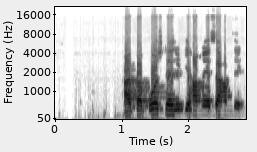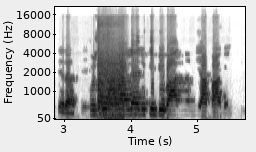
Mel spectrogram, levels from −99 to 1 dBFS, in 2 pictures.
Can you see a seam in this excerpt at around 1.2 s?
no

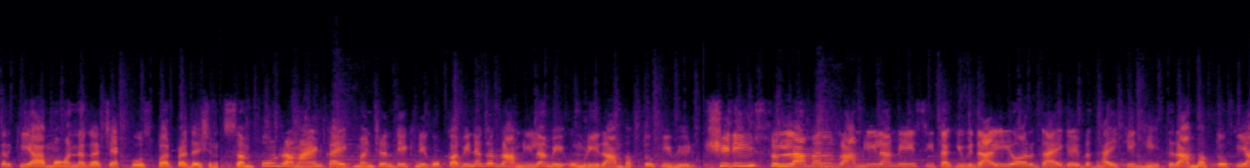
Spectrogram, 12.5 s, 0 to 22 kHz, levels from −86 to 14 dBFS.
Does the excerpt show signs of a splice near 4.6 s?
no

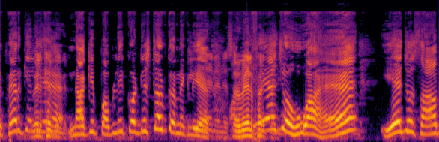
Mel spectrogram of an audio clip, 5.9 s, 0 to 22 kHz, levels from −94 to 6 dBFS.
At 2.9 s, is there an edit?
no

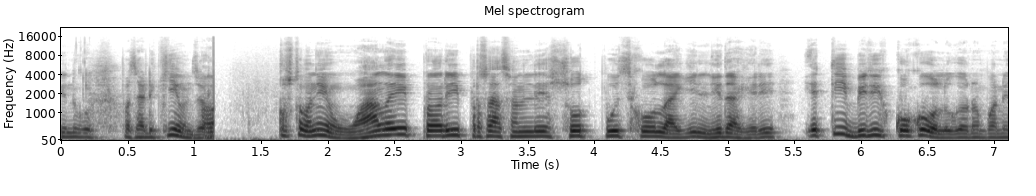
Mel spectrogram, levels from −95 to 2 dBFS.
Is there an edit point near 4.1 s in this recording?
no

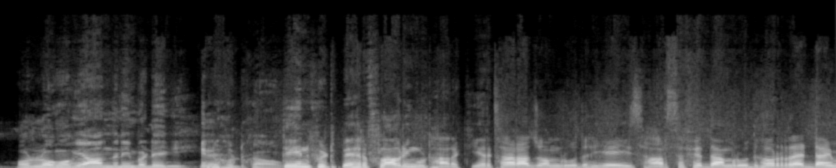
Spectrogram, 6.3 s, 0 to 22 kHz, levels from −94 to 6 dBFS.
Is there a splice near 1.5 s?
yes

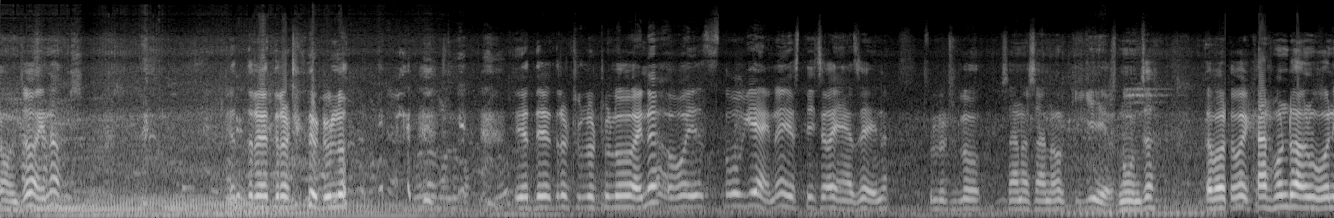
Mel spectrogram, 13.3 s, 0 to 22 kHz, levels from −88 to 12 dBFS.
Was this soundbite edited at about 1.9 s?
no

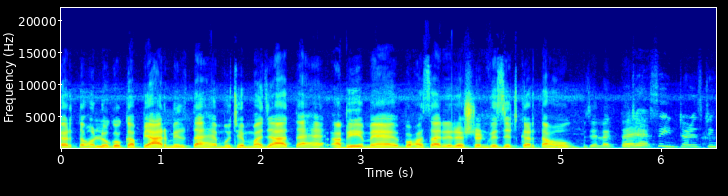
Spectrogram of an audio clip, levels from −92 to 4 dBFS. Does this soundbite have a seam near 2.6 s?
yes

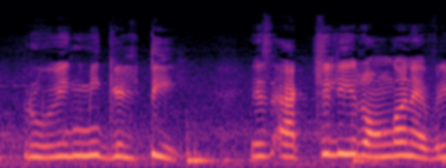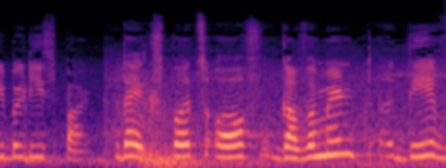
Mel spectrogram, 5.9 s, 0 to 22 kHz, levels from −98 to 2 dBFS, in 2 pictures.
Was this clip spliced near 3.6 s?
yes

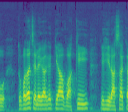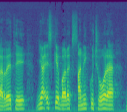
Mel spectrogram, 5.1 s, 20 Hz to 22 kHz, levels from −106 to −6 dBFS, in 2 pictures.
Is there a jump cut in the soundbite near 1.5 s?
no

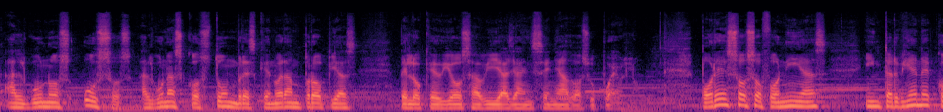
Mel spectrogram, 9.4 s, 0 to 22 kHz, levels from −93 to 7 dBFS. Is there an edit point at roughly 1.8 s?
yes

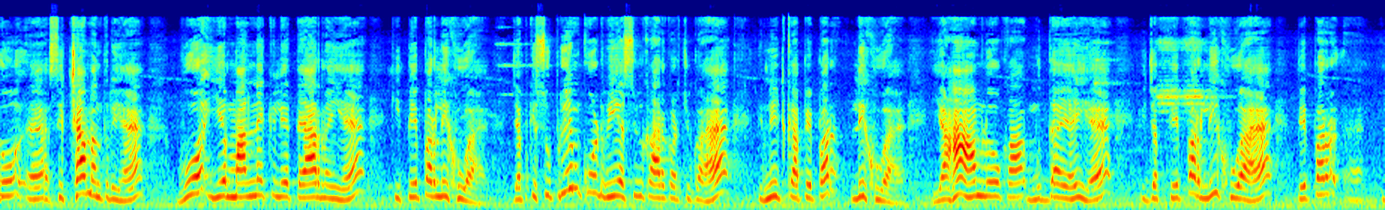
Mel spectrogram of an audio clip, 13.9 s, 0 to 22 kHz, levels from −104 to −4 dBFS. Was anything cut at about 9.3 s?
no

